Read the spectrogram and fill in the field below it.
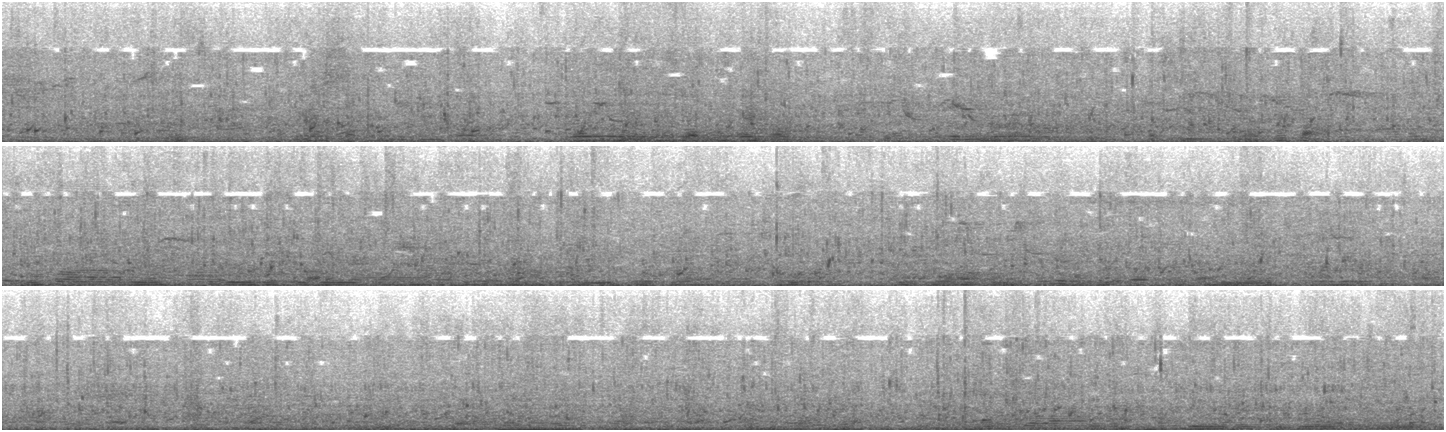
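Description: A shallow stream of water trickles along a concrete gutter.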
